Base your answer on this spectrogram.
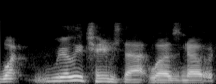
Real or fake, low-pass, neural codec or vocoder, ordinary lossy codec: fake; 7.2 kHz; codec, 16 kHz in and 24 kHz out, 1.1 kbps, FireRedTTS-2 codec; Opus, 24 kbps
